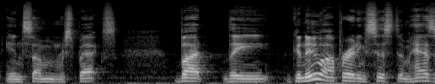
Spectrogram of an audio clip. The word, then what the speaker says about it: GNU: software uses the ganu general public license and ganu is the correct pronunciation as per Richard stalman okay it's not just gnu anyway uh and Richard stalman for many years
